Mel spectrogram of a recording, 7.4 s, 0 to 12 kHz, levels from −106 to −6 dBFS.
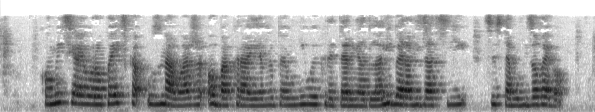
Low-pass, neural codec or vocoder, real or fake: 7.2 kHz; none; real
